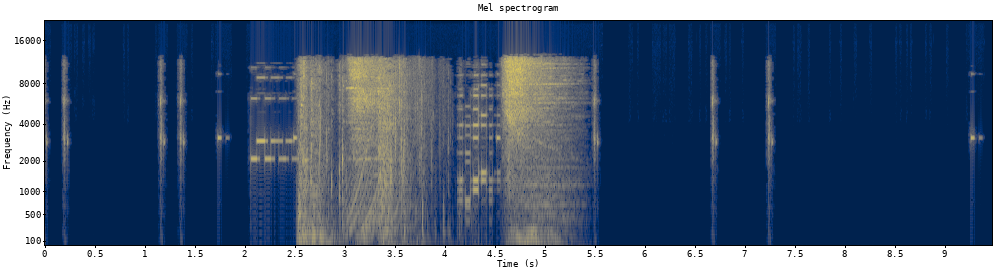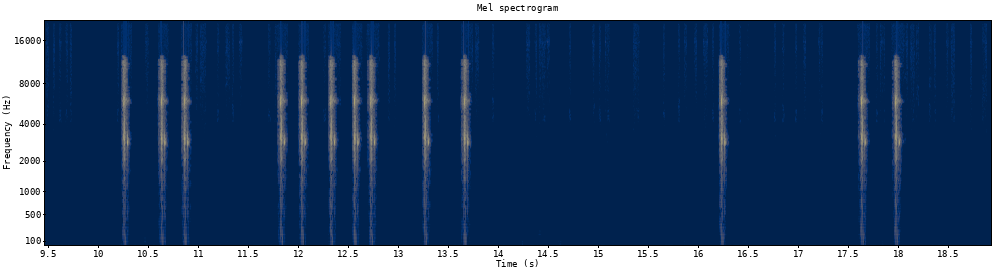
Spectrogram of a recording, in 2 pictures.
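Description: Short soft menu blips tick as a selection moves.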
